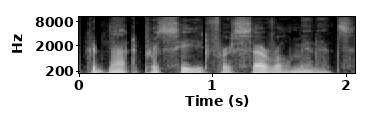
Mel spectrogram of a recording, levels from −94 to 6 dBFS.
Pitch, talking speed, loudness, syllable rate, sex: 95 Hz, 205 wpm, -19 LUFS, 6.4 syllables/s, male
